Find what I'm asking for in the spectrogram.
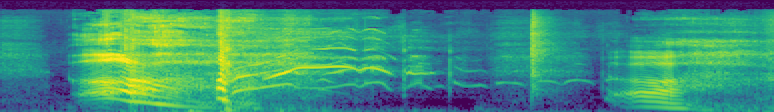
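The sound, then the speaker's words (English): A person makes a string of strained vocal noises while sitting down: a breathy gasp swelling into a long groaning wheeze, a couple of sharp knocks, then another drawn-out groan at the end. “I make a lot of noise sitting down.”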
